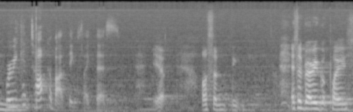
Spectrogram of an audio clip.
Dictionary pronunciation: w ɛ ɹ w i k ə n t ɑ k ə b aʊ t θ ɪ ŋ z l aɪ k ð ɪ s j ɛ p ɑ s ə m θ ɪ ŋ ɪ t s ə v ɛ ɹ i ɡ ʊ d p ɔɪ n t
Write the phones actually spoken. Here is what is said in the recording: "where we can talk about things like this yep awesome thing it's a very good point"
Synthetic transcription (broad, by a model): w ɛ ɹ w i k ə n t ɑ k ə b aʊ t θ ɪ ŋ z l aɪ k ð ɪ s j ɛ p ɑ s ə m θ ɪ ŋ ɪ t s ə v ɛ ɹ i ɡ ʊ d p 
